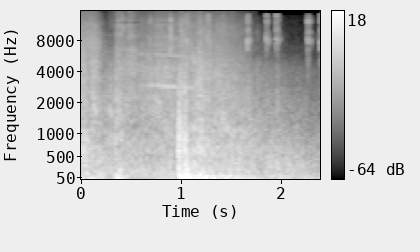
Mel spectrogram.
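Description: A sniper rifle fires a loud shot in a video game.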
